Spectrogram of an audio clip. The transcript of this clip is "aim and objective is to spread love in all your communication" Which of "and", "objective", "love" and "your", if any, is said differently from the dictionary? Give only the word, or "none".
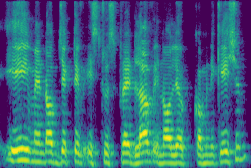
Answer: none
